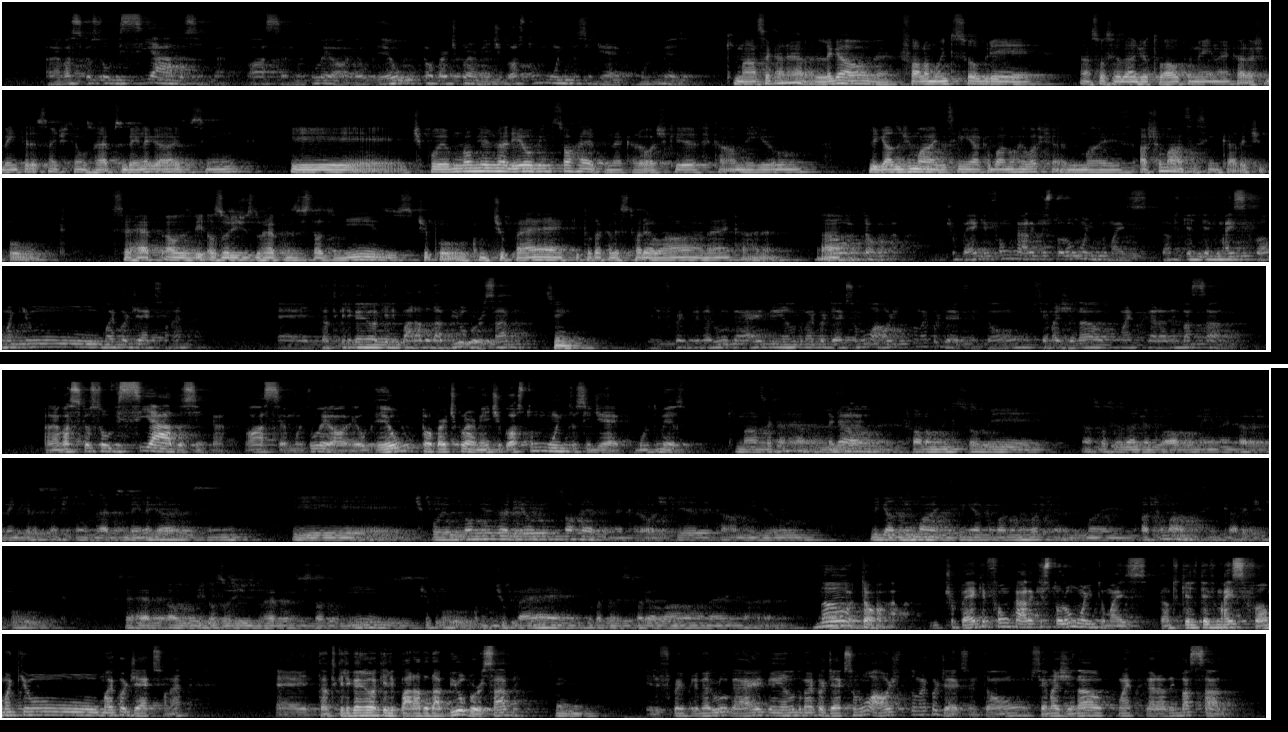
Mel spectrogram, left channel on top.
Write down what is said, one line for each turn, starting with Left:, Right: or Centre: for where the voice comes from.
Right: É um negócio que eu sou viciado, assim, cara. Nossa, é muito legal. Eu, eu particularmente, gosto muito, assim, de rap, muito mesmo.
Left: Que massa, cara, é legal,
Right: É.
Left: né? Fala muito sobre a sociedade atual também, né, cara? Acho bem interessante, tem uns raps bem legais assim. E, tipo, eu não viajaria ouvindo só rap, né, cara? Eu acho que ia ficar meio ligado demais, assim, e acabar não relaxando. Mas acho massa, assim, cara. Tipo, esse rap, as ori- as origens do rap nos Estados Unidos, tipo, com Tupac, toda aquela história lá, né, cara?
Right: Não,
Left: Ah,
Right: então, a- o Tupac foi um cara que estourou muito, mas tanto que ele teve mais fama que o Michael Jackson, né? É, tanto que ele ganhou aquele parada da Billboard, sabe?
Left: sim.
Right: Ele ficou em primeiro lugar, ganhando do Michael Jackson no auge do Michael Jackson. Então, você imagina como é que o cara era embaçado.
